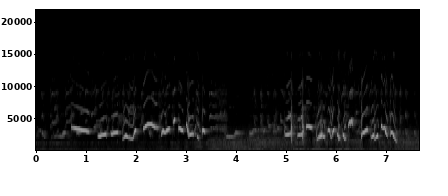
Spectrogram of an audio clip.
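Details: Oriental magpie-robin (kacer poci) song played as a fighting lure: rich run of varied whistled slurs and rapid chips, a quieter gap midway, then fast sharp up-and-down notes resuming.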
